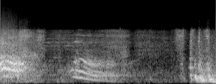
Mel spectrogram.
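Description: A heavy, dull whack lands, followed by a low, falling groan from a voice, then another solid thud at the end. No words are spoken.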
